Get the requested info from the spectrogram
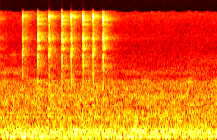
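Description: Computer mouse scroll wheel ratcheting: a quick run of about eight light clicks that ends about a second in.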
